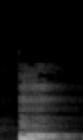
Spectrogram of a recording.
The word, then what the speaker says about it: aux: They are pronounced the same way. Au tennis, aux cartes.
